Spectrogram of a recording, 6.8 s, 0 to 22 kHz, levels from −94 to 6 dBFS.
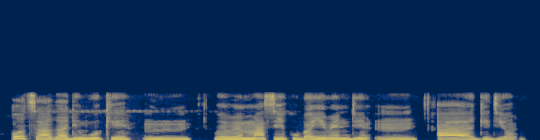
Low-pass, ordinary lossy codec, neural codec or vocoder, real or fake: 7.2 kHz; none; none; real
